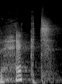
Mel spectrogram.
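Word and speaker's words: Hecht: to say his name Ben Ben het Ben hect yes the screenwriter behind very very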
